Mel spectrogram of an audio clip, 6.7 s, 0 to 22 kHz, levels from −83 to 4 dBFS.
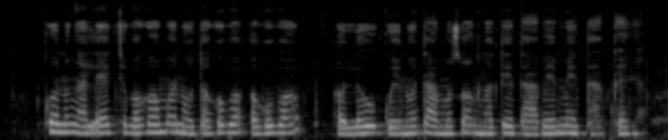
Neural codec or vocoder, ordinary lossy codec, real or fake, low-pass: vocoder, 44.1 kHz, 128 mel bands, Pupu-Vocoder; none; fake; none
